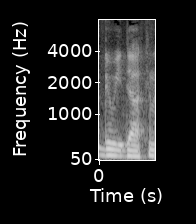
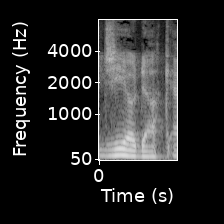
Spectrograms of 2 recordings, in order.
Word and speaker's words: geoduck: We were just talking about gooey duck, and I was also excited that you pronounced it prior to me, because I usually say geoduck at first, just phonetically seeing it spelled out.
